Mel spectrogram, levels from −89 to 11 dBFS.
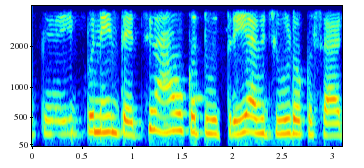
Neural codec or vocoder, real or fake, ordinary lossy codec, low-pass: none; real; none; 3.6 kHz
